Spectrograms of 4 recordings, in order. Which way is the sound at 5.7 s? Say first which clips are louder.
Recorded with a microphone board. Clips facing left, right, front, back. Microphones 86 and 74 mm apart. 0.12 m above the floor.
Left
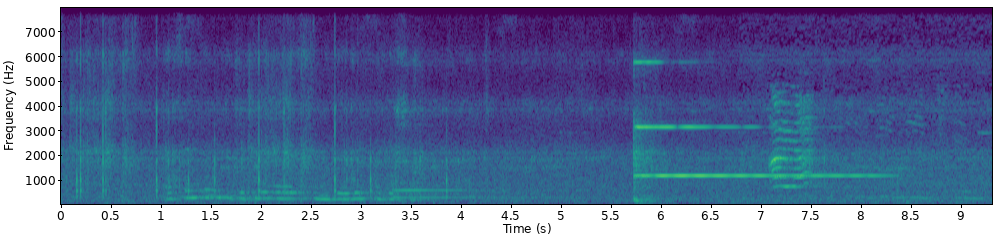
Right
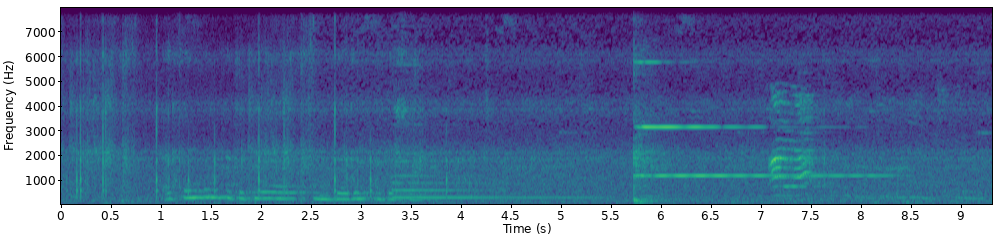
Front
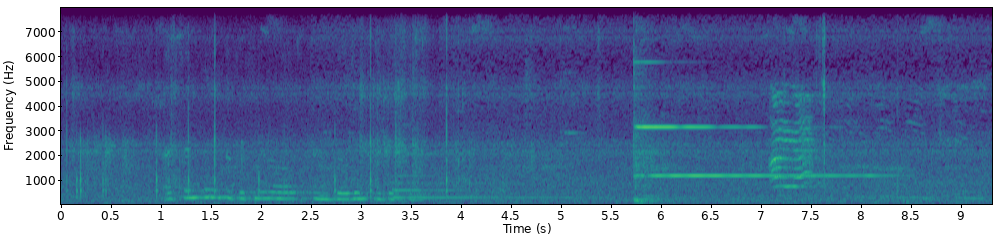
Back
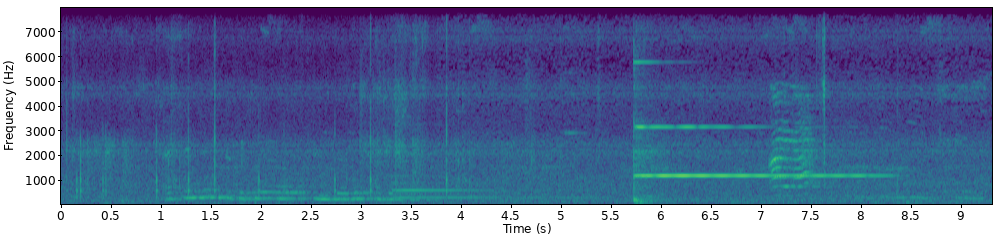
Left 5 dB, back 8 dB; 155° right.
